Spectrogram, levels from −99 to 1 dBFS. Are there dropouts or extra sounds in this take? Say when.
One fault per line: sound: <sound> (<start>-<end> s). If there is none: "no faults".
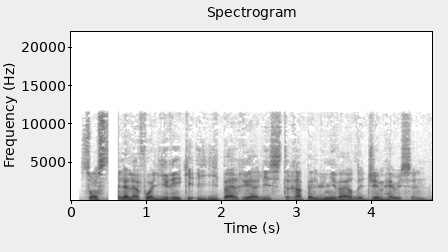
sound: dropout (0.5-0.6 s)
